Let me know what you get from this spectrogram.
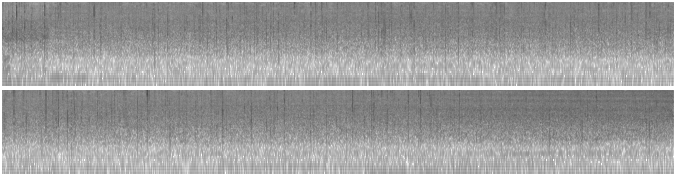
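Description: Steady hiss and patter of rain falling on wet ground, with a faint low hum underneath.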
